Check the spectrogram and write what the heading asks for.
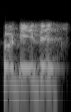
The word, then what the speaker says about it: Bodewes: name is B- o d Wes which is pronounced bod Davis but doesn't make any sense um so yeah bavis on Instagram and that's pretty much the only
